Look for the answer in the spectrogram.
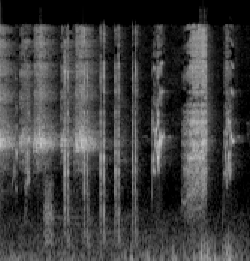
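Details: Young black-winged myna singing nonstop with head bobbing: drawn-out whistled notes among clicks, then a burst of harsh, broad squawking and a short upward whistle.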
